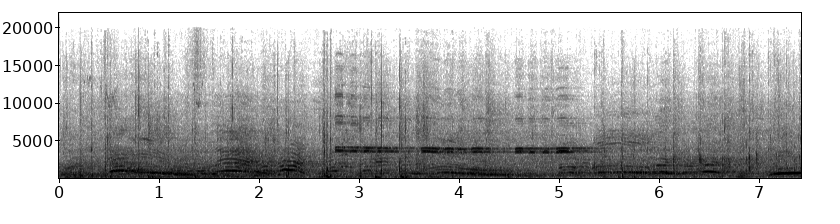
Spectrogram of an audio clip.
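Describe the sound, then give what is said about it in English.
Loud, continuous crowd cheering and shouting at an Orlando Derby women's roller derby bout, with overlapping yells, sharp thuds of hard hits as players crash to the ground, and a long high whistle sounding midway. “Once the derby begins, the crowd goes nuts.”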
